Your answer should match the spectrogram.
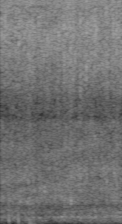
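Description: Stream water rushes steadily at the Lil Falls swimming spot on the Greenbelt trail in Magalia, a close, continuous broadband wash with no voices.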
